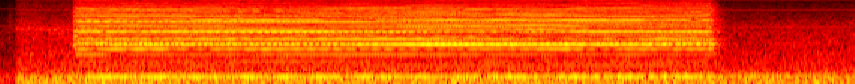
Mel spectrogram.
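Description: A single loud, sustained snow groomer horn blast lasting about two seconds, bright and harmonic, over a low rumbling engine hum that continues before and after, as the driver eases off the throttle and honks at a skier who suddenly shoots out onto the slope.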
